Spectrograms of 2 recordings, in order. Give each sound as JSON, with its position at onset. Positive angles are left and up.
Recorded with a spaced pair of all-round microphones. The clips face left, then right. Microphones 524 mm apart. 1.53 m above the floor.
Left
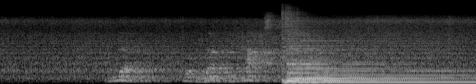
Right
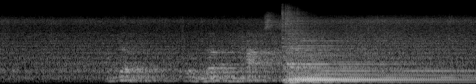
{"t": 1.0, "sound": "a woman speaking", "side_deg": 65, "distance_m": 8.0}
{"t": 2.8, "sound": "a guitar", "side_deg": 70, "distance_m": 7.0}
